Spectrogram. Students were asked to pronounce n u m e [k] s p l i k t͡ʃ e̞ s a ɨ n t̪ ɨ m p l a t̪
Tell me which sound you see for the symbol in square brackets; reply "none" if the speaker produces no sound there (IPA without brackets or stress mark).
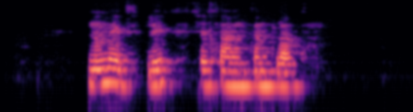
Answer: k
